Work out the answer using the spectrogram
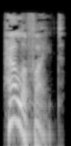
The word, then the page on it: halophyte: British English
